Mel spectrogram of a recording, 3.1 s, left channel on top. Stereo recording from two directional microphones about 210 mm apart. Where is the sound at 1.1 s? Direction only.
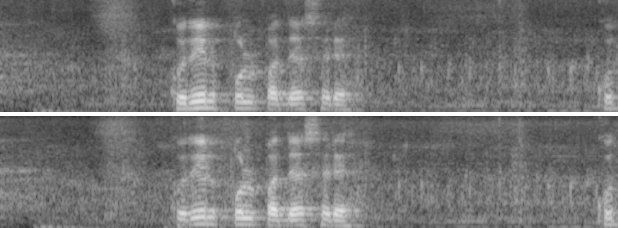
15° right (ahead or behind).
